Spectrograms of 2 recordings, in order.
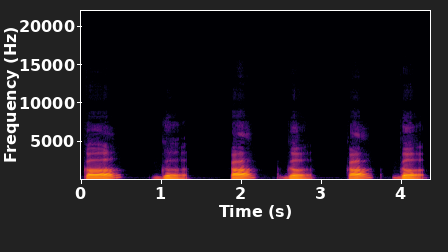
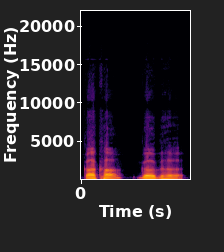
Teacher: क ख में जो वो गूंज नहीं होती वही अघोष है। और ग घ में जो हो रही वो घोष है।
